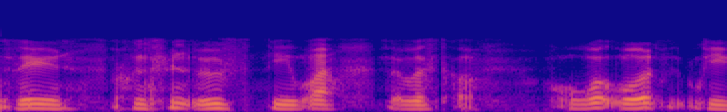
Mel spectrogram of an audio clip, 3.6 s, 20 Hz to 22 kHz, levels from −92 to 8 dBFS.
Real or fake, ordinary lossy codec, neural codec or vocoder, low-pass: fake; none; autoencoder, 44.1 kHz, a latent of 192 numbers a frame, MeloTTS; 5.4 kHz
